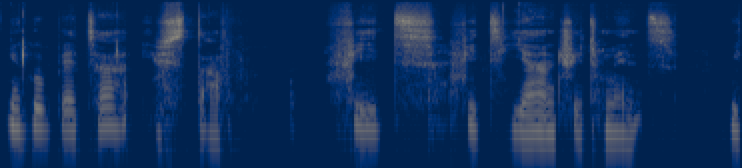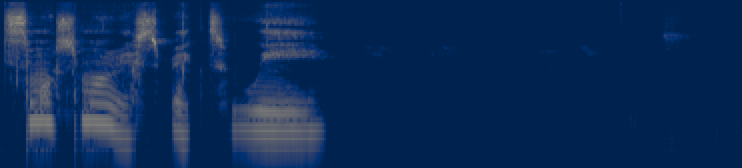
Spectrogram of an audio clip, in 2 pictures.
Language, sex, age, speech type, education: Nigerian Pidgin, female, 15-29, spontaneous, tertiary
